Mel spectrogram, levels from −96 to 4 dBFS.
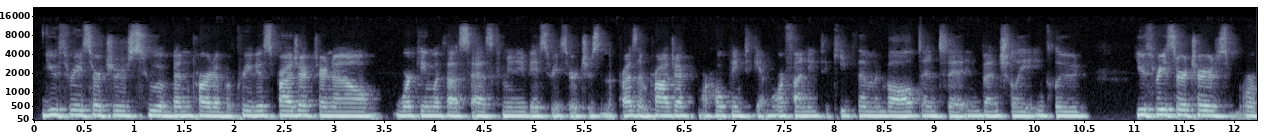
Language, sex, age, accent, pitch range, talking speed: English, female, 20-39, American, 155-170 Hz, 190 wpm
